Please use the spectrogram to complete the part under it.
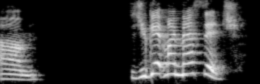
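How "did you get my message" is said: high, carrying shout. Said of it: "and I shout".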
